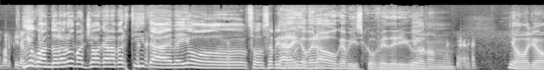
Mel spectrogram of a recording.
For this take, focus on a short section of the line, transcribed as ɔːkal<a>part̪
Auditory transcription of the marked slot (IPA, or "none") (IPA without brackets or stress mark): a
